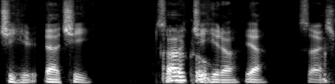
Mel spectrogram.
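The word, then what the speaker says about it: 千: So, so when it's compounded with the other symbol, Sen then becomes pronounced Chi.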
